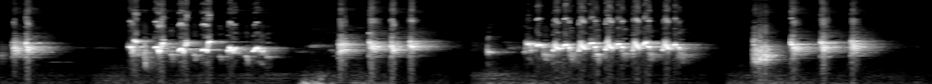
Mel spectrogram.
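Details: Sooty-headed bulbul singing excitedly, the kind of song that makes rivals answer: five bubbly, warbling phrases of rapid notes, each about a second long, separated by short gaps.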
